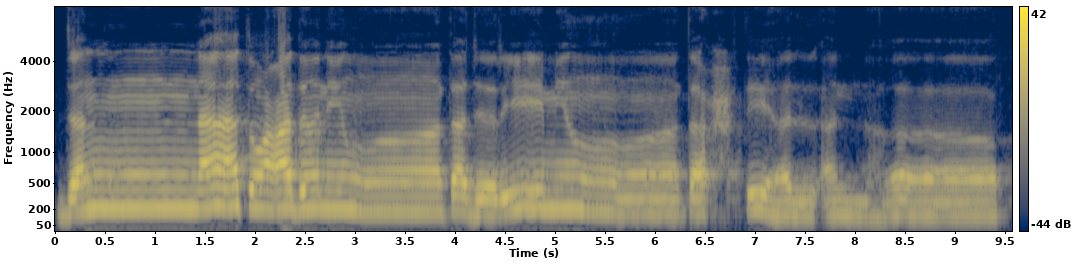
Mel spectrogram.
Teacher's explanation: عدن پہ قلقلہ بھی ہے دال پہ, اور نون کو بھی ظاہر کرنا ہے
